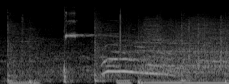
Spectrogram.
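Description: Wrestling referee slapping the mat to signal a pin, then a short high whistle blast about half a second in, over background music. A single falling call follows from about a second in.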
